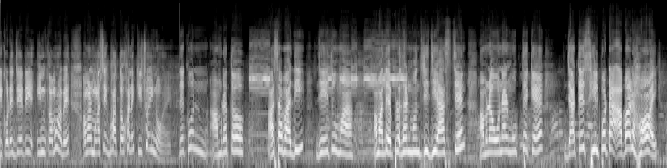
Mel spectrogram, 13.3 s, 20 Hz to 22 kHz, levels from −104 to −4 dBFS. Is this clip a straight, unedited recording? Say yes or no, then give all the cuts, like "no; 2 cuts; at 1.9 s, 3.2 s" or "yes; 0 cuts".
yes; 0 cuts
